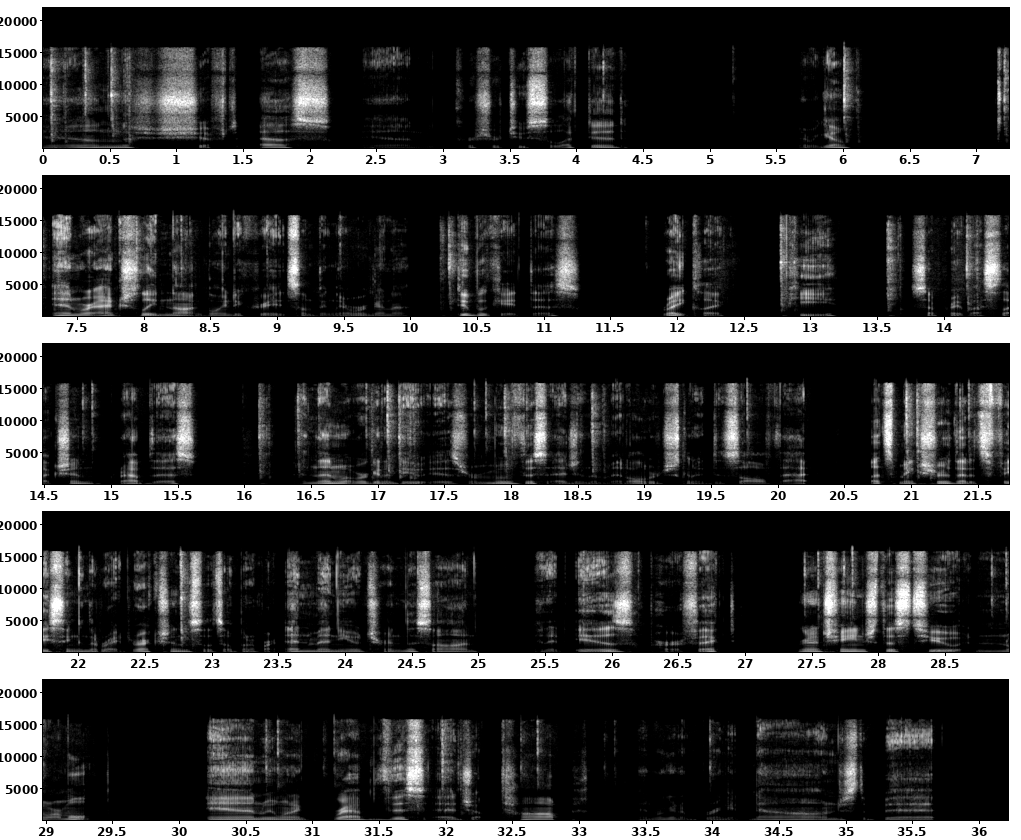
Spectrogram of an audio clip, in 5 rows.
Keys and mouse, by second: 0.0 Tab, 0.5 shift+s, 6.0 Tab, 7.2 Tab, 10.3 shift+d, 11.7-12.7 drag, 12.7 p, 14.1 Tab, 14.8 click, 15.6 click, 16.1 Tab, 17.1 ctrl+Tab, 18.1 click, 18.6 x, 21.0 ctrl+Tab, 21.5-23.3 drag, 22.7 n, 30.6-31.9 drag, 31.9 ctrl+Tab, 33.1-35.1 drag.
